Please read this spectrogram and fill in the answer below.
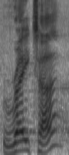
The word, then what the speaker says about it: Reiter: You pronounce my surname Reiter, like in Ray of Sunshine, not writer.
